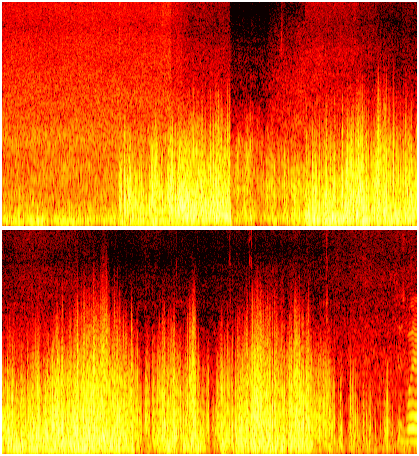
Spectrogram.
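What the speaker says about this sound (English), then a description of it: "Man, listen to that wind." Strong wind on Delnor-Wiggins beach buffets the microphone in a continuous, loud low roar that swells and eases in gusts, close and unbroken, with faint surf beneath.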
